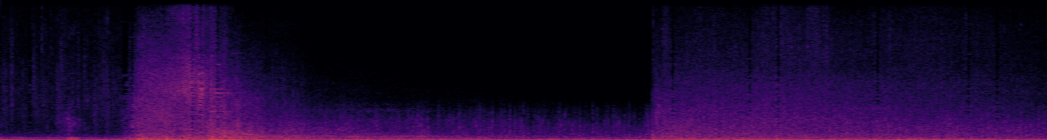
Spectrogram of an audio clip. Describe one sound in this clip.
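A volcano erupts with a deep, roaring rumble.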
